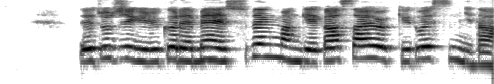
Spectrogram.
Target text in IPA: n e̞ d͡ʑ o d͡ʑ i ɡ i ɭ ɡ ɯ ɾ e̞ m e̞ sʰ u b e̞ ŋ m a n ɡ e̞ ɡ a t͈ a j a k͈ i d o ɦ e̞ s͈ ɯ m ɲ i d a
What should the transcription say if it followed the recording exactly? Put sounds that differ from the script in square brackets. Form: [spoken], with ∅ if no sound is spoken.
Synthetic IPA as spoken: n e̞ d͡ʑ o d͡ʑ i ɡ i ɭ ɡ ɯ ɾ e̞ m e̞ sʰ u b e̞ ŋ m a n ɡ e̞ ɡ a [s͈] a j [ʌ] k͈ i d o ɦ e̞ s͈ ɯ m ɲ i d a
